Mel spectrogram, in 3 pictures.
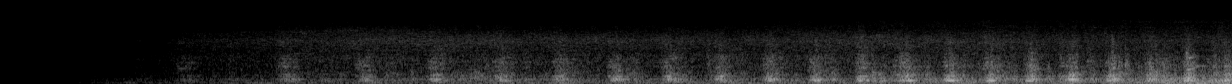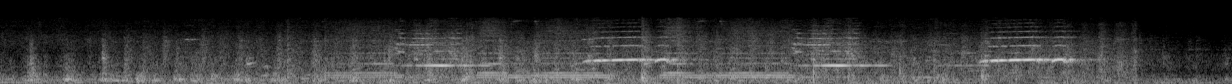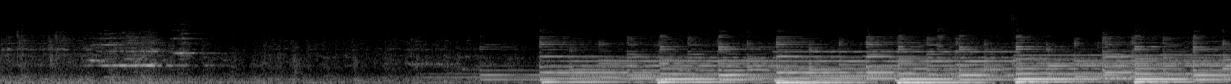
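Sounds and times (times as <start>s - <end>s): steam locomotive chuffing: 1.6s - 36.9s
train whistle blasts: 15.6s - 21.2s.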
